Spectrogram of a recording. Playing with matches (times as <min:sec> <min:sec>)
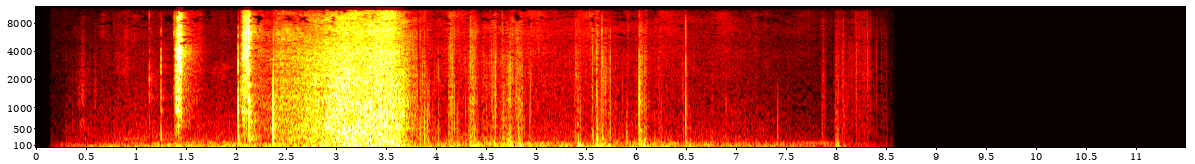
0:01.1 0:06.6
